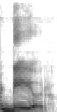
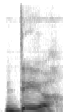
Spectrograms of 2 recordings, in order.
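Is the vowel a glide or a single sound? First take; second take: single; glide. First: The vowel is one steady sound. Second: The vowel glides from 'e' to 'uh'. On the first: The speaker calls it wrong. "लेकिन ये डेयर नहीं है" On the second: The speaker calls it right. "ए अ, ए अ, so डेयर"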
